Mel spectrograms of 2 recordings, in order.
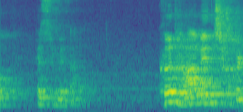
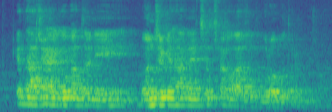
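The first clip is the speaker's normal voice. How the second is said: ordinary talk, nothing marked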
